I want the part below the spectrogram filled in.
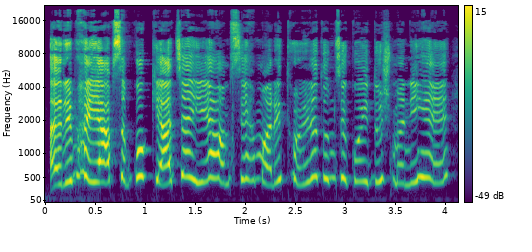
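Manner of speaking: high, tearful mother pleading with the robbers; a mother crying out in fear at gunmen; frightened mother. Acted. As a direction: voice a scared mother close to tears. Mother faces armed dacoits.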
